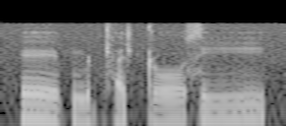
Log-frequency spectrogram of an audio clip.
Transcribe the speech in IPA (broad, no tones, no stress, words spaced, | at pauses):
eːp meʈʰæʃʈoːsiː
